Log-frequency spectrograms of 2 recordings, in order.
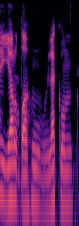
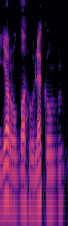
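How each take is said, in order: First: The vowel after the h is lengthened. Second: The vowel after the h is kept short. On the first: The speaker calls it wrong. "I do not say يرضه لكم" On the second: The speaker calls it right. "so I just say يرضه لكم"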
